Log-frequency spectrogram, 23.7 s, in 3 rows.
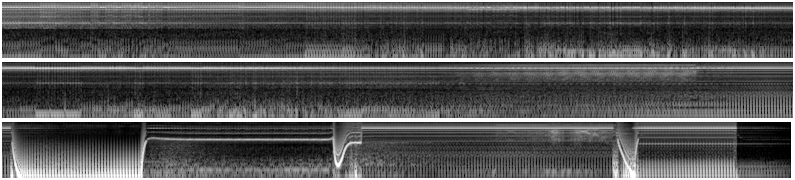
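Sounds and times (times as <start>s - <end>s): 
tuning noise: 12.1s - 23.7s.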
